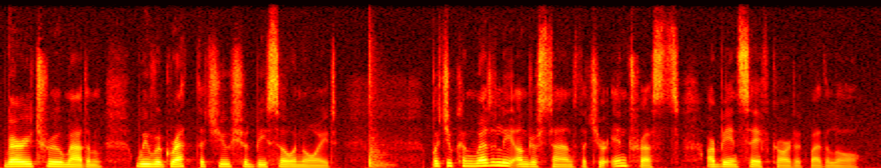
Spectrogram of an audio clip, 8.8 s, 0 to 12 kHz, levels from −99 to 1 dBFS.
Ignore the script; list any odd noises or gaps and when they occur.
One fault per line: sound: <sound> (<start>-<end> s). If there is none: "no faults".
sound: thud (3.7-4.0 s)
